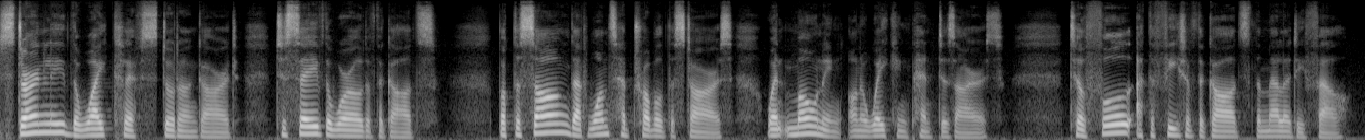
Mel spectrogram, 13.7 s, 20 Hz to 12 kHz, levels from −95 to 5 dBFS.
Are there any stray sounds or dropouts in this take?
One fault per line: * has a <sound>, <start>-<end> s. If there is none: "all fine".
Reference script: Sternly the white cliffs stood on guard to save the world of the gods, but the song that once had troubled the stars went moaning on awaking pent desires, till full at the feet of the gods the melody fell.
all fine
